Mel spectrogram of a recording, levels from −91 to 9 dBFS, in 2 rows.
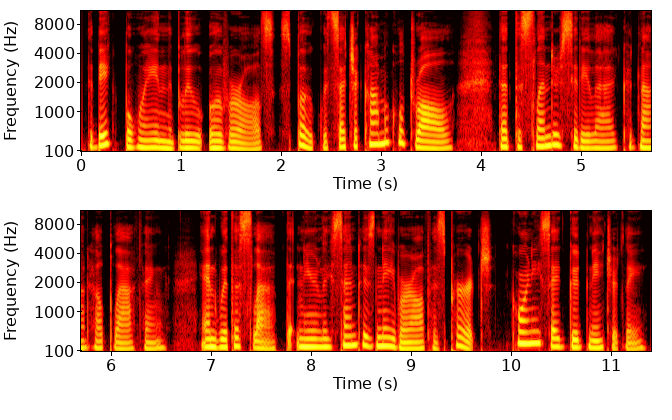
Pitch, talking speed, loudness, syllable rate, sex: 180 Hz, 200 wpm, -19 LUFS, 5.1 syllables/s, female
